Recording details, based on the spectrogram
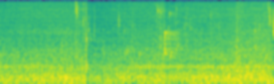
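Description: Almond milk splashed into thick gingerbread pancake batter made with instant pudding, giving soft wet squishes and a few brief drips over a steady kitchen background.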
